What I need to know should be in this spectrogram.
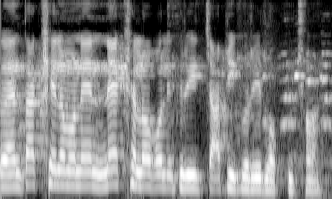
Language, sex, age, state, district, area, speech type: Odia, female, 45-60, Odisha, Bargarh, urban, spontaneous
